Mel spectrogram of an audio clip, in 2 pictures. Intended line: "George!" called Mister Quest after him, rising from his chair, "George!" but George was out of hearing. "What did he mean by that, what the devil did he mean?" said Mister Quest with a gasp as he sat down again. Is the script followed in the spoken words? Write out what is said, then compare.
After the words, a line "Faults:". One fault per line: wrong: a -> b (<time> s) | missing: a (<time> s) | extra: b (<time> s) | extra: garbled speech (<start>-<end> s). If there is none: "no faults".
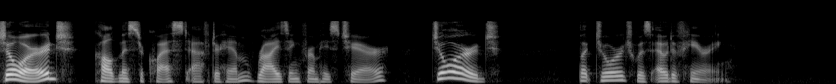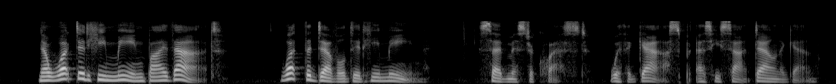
"George!" called Mister Quest after him, rising from his chair, "George!" but George was out of hearing. "Now what did he mean by that, what the devil did he mean?" said Mister Quest with a gasp as he sat down again.
Faults:
extra: Now (8.7 s)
